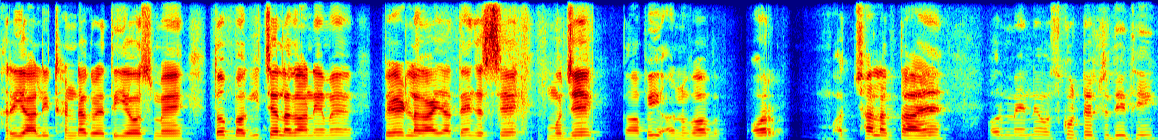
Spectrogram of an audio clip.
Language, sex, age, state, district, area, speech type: Hindi, male, 30-45, Rajasthan, Jaipur, urban, spontaneous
